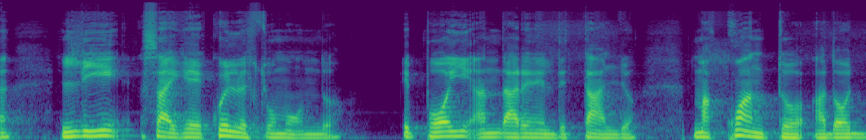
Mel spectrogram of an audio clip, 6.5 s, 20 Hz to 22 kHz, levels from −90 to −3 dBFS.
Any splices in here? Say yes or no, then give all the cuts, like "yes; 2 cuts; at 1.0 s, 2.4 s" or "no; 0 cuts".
no; 0 cuts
